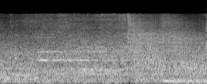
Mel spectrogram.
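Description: Ice hockey game in play in a rink: a sharp knock of puck, stick or boards a little over a second in, over a steady din of the rink and shouting voices.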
